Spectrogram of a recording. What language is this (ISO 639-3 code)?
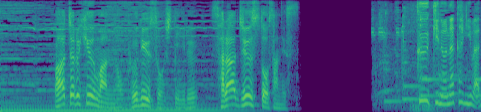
jpn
